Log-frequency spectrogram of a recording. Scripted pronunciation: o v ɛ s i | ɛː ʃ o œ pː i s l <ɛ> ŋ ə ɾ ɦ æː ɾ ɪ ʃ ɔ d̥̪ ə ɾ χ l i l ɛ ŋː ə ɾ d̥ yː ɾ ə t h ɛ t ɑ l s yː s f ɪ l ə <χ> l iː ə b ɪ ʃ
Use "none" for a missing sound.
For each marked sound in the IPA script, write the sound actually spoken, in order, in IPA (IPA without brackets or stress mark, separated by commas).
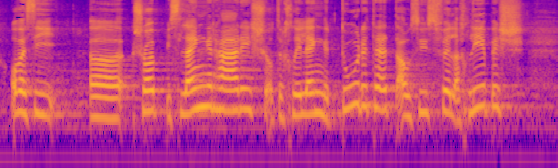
ɛ, χ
